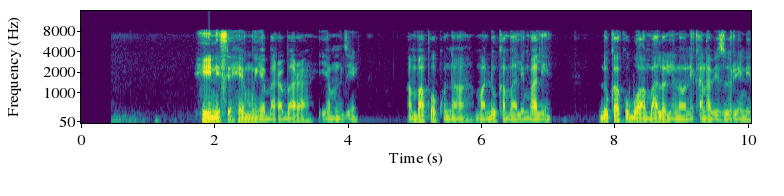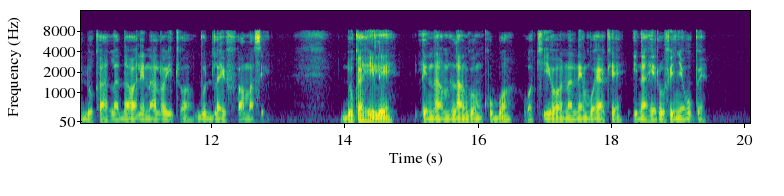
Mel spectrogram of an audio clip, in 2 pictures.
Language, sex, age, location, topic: Swahili, male, 25-35, Nairobi, health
